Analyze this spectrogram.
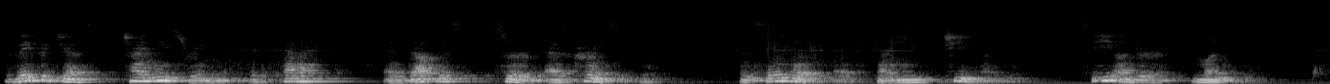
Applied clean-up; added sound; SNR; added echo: neural separator model SepFormer DNS4.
